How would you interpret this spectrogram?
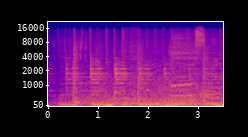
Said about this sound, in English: Stanley makes a start on his hole while Mr. Sir goes back to his truck and drives away.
